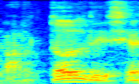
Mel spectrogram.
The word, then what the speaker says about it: Bartholdy: hermana jacob salomón bartholdy voy a pronunciar vaart hol dice es que todo tiene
